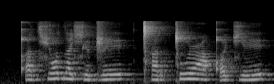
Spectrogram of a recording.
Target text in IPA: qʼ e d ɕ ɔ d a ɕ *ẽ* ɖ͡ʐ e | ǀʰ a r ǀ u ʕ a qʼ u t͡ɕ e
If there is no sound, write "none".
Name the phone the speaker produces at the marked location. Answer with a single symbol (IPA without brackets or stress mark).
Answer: e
